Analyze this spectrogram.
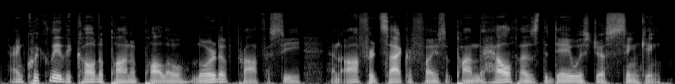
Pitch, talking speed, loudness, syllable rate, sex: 95 Hz, 185 wpm, -21 LUFS, 5.7 syllables/s, male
